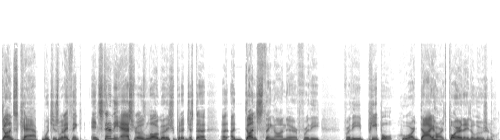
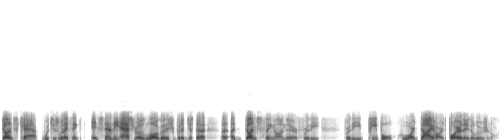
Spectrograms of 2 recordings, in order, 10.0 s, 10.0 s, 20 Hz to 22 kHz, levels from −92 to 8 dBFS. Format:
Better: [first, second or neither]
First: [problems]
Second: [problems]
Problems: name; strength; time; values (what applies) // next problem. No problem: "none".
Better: first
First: none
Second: phone-call audio; nothing above 3.5 kHz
